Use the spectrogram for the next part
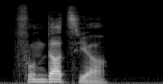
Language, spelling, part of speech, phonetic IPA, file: Polish, fundacja, noun, [fũnˈdat͡sʲja], Pl-fundacja.ogg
